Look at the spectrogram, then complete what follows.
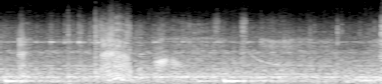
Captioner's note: grunting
